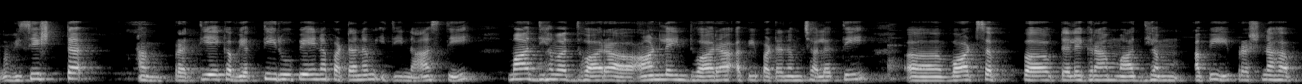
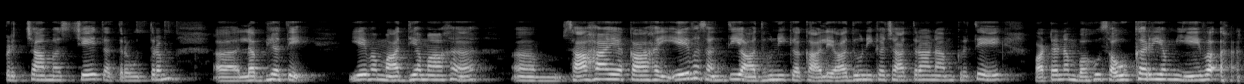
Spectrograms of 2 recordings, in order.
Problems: background sounds at intervals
